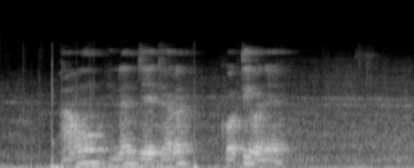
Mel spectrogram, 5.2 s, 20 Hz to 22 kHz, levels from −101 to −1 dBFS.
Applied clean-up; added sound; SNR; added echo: none; Fixed-wing aircraft, airplane; 6 dB; reverberation time 0.6 s.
